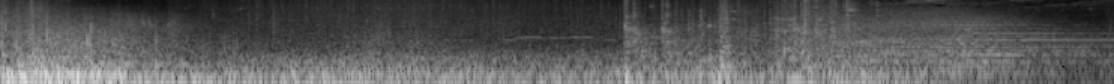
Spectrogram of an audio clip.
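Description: A Confringo fire spell from Hogwarts Legacy bursts as a loud, dense blast that sustains as a roaring rumble, with a few crackling impacts later before it fades out near the end.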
